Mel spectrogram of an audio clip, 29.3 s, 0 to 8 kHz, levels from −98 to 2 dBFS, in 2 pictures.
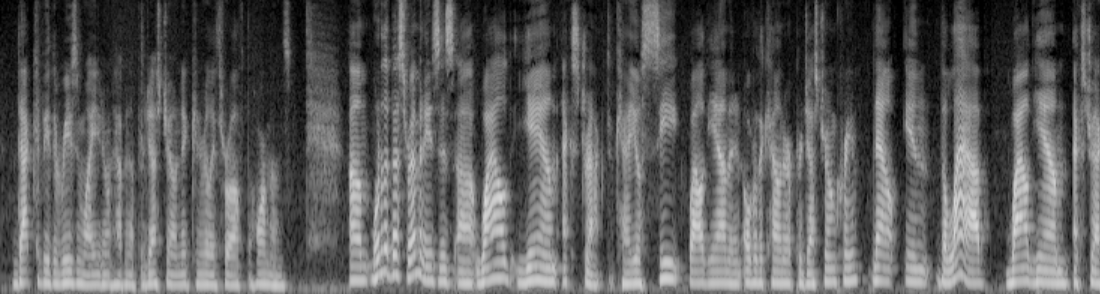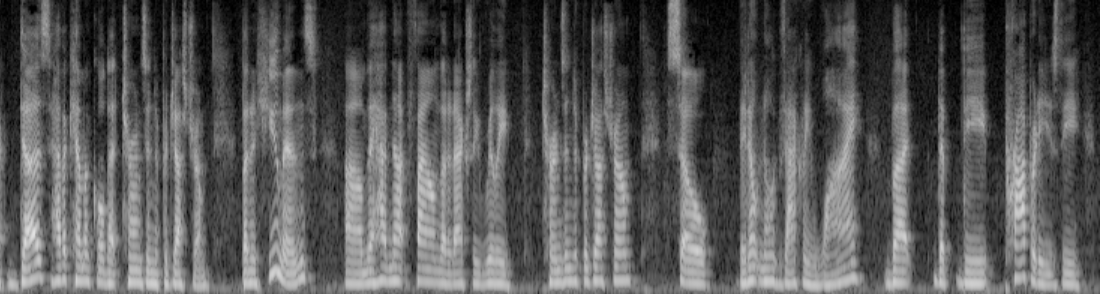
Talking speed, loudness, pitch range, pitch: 165 wpm, -21 LUFS, 110-135 Hz, 120 Hz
